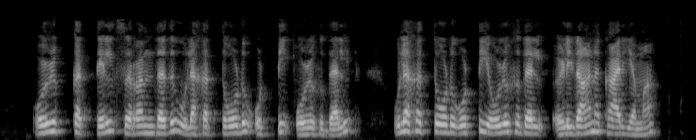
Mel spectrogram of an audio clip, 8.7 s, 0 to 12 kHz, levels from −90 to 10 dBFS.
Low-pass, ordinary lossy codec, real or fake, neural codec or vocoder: 7.2 kHz; AAC, 48 kbps; real; none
